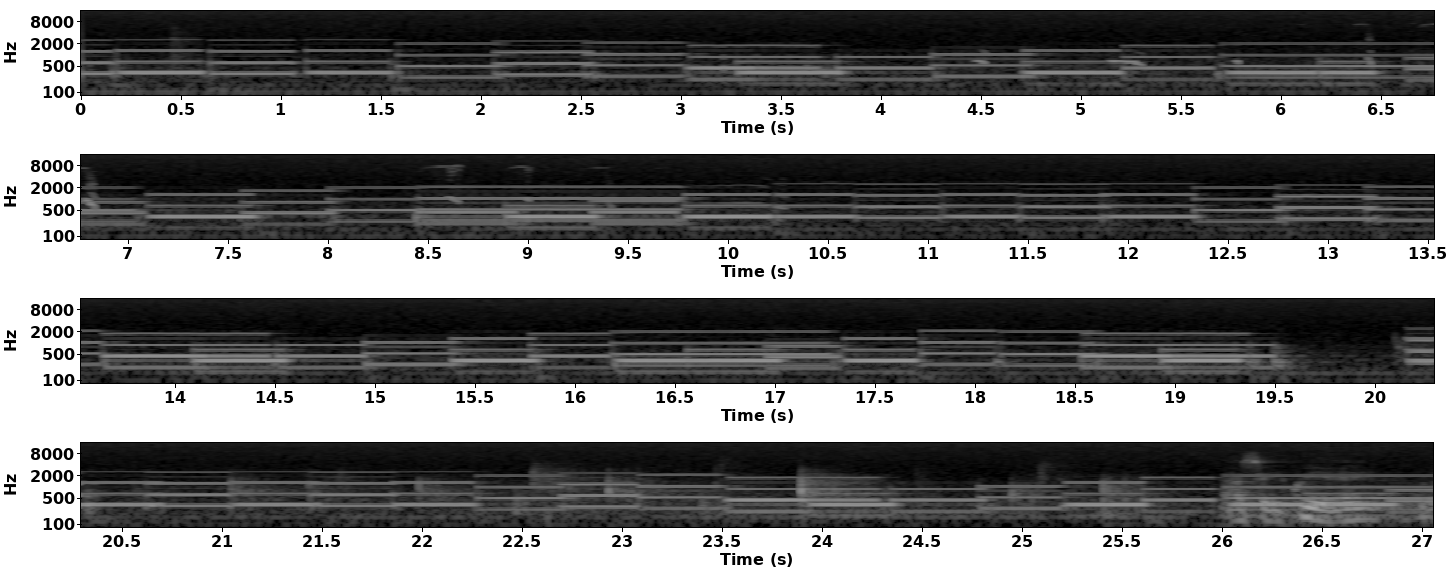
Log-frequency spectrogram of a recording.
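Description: Electronic organ playing a slow, simple melody over held lower notes, each note starting and stopping cleanly, with a short break about twenty seconds in.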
